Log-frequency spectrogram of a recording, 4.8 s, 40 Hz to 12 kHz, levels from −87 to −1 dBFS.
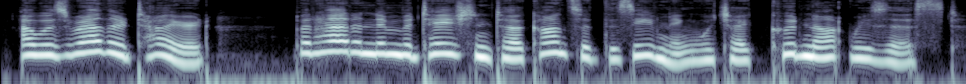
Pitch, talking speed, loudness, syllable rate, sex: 260 Hz, 225 wpm, -14 LUFS, 6.4 syllables/s, female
